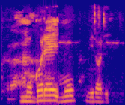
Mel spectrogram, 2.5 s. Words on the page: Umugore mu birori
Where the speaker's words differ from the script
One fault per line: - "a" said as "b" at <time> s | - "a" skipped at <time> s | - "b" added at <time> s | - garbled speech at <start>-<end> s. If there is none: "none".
none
